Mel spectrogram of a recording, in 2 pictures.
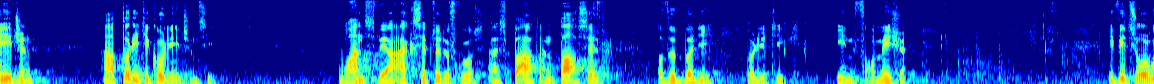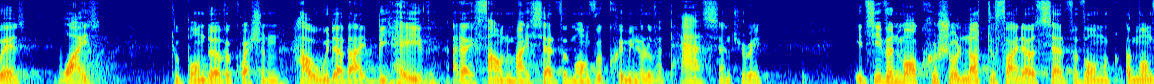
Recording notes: Delivers the Gifford Lecture series. Recorded on Thursday 28 February 2013 at St Cecilia's Hall, the University of Edinburgh.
